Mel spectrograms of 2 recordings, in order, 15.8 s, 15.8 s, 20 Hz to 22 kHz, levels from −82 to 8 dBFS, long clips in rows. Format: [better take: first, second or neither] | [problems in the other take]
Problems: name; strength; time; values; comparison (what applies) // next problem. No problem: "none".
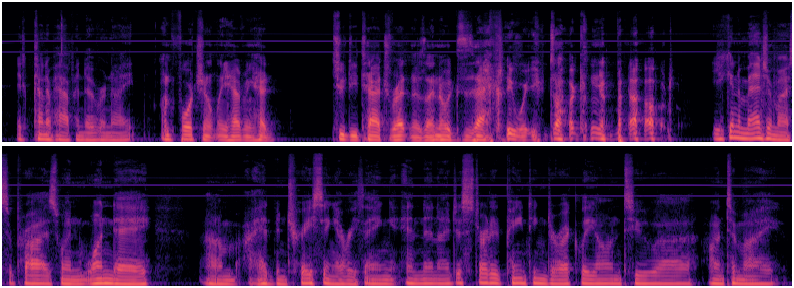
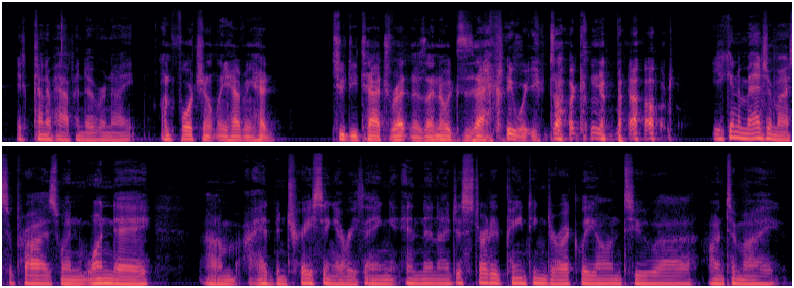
second | high-pitched whine; faint; throughout; 7 kHz, 25 dB below the speech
